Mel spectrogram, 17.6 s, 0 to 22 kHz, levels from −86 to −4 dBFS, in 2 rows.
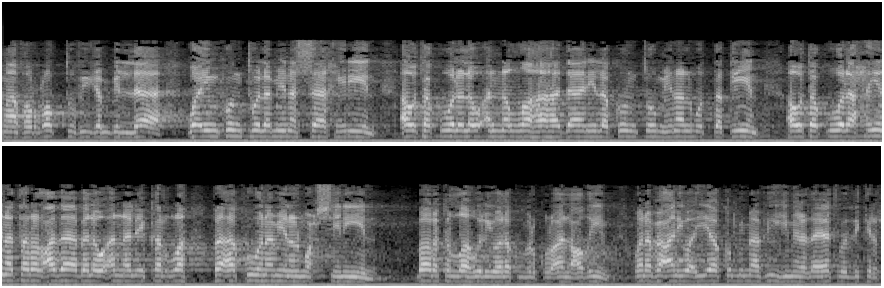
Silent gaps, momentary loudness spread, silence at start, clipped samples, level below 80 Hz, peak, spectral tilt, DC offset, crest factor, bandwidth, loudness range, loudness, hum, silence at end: none; 8 LU; 0 s; under 0.1%; -38 dBFS; -6 dBFS; -2.5 dB/octave; under 0.1%; 18 dB; 7.4 kHz; 3 LU; -23 LUFS; none; 0 s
